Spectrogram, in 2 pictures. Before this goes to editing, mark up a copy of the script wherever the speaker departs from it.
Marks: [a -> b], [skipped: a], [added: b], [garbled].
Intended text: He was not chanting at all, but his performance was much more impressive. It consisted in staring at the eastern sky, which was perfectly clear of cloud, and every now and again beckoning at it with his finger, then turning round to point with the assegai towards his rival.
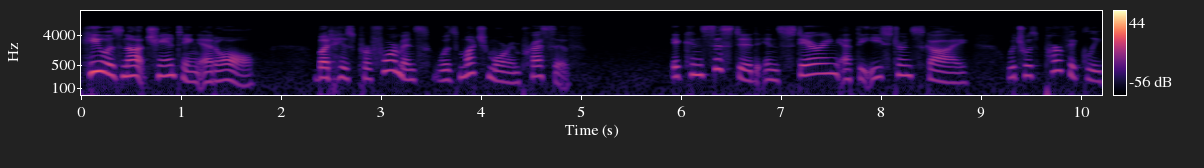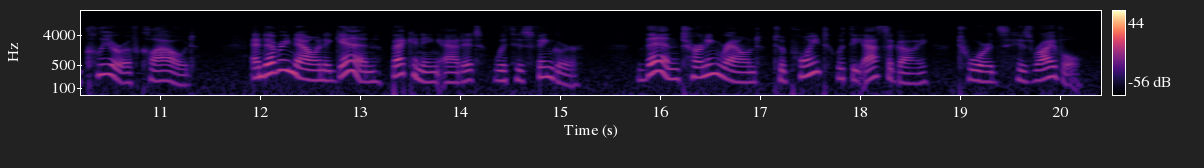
He was not chanting at all, but his performance was much more impressive. It consisted in staring at the eastern sky, which was perfectly clear of cloud, and every now and again beckoning at it with his finger, then turning round to point with the assegai towards his rival.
